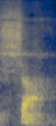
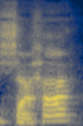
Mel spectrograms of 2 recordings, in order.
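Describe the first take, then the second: First: It is said as one syllable. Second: It is said as two syllables. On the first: The speaker calls it right. "you would just say sha" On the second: The speaker calls it wrong. "instead of saying shaha"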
